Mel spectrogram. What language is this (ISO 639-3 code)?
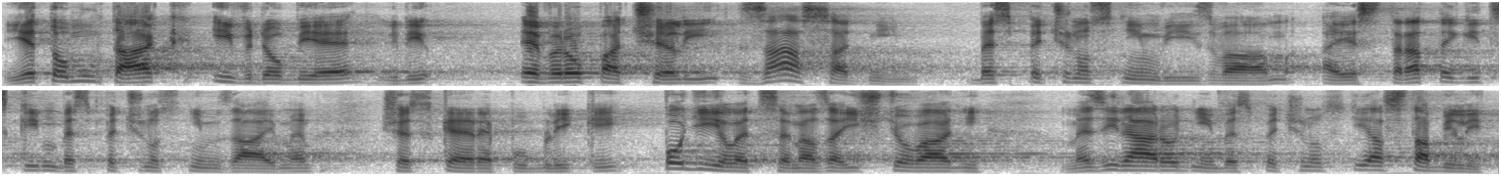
ces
